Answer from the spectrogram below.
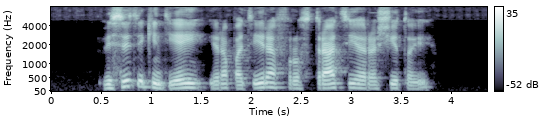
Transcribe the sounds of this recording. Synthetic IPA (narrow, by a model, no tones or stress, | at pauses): ʋʲɪsʲɪt̪ʲɪkʲɪnʲt̪ʲiɛjɛɪiːɾɐpɐt̪ʲiːɾʲæfɾʊst̪ɾɑːt̪sʲɪjɛɾɐʃʲiːt̪oːjɛ̰ɪ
